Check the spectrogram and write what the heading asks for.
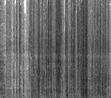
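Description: Clear plastic packet crinkling as it is handled by hand: a dense run of sharp crackles that grows busier after about half a second.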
